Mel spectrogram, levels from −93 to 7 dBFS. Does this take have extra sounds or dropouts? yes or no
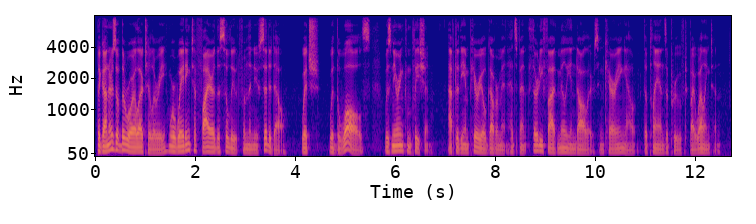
no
